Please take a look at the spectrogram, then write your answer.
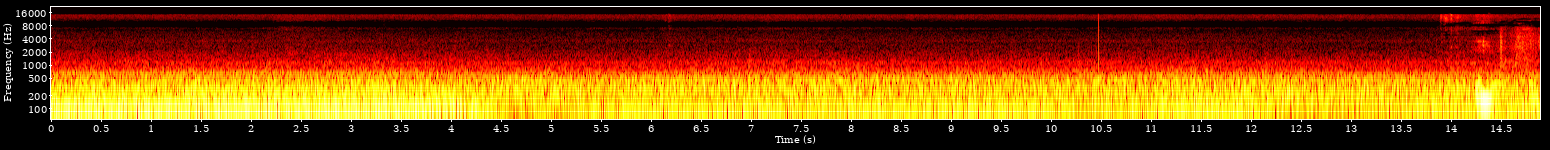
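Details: VW slowing down and coasting to a stop in neutral: deep, uneven rumble with loose rattling vibration from the center console area; owner likens it to a transmission bearing. Cause unconfirmed.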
